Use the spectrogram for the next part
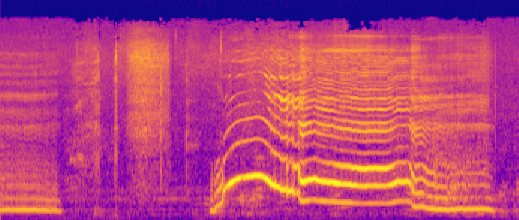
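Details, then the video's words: Angry male house cat indoors, provoked by a black cat outside: low growl, brief quiet, then a loud sustained wailing yowl of about four seconds, level then dropping into a growl. "Angry Cat makes Funny Sounds"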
